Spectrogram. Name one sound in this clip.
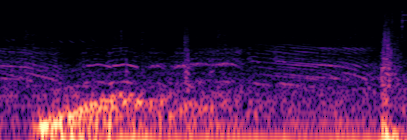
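Footsteps patter across roof tiles.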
